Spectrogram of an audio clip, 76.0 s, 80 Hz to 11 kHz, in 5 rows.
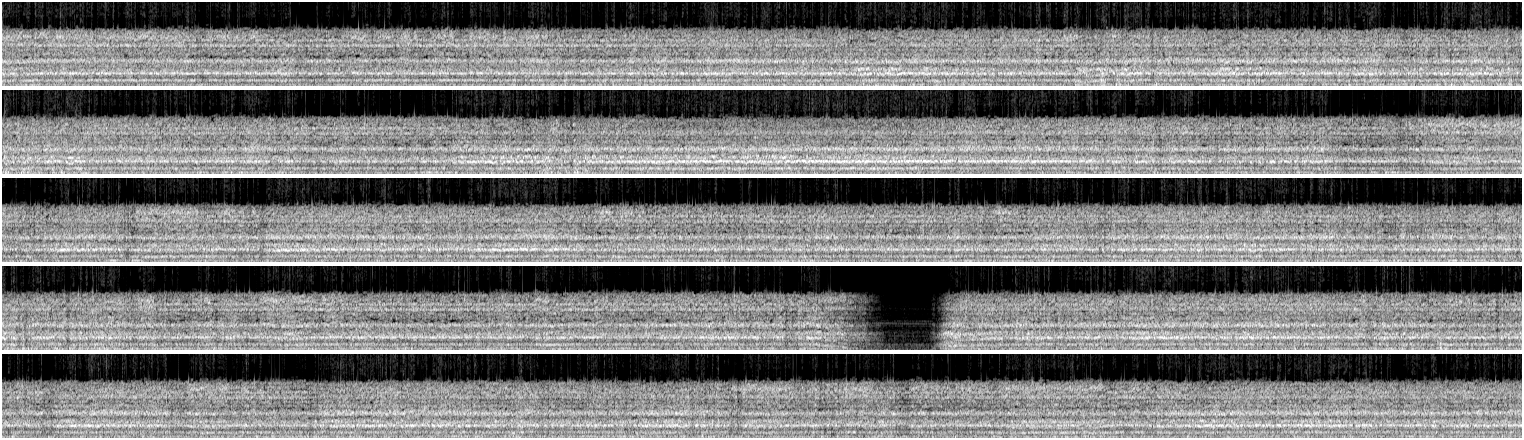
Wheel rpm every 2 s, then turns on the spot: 230, 230, 230, 230, 230, 230, 230, 230, 230, 230, 220, 210, 220, 230, 230, 220, 220, 230, 230, 230, 230, 230, 230, 230, 230, 230, 220, 90, 220, 230, 230, 230, 230, 230, 230, 220, 220, 230.
none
